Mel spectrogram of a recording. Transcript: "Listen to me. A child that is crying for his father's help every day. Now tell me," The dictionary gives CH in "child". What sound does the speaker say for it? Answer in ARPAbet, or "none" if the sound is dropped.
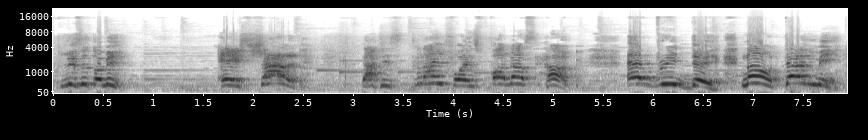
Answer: SH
